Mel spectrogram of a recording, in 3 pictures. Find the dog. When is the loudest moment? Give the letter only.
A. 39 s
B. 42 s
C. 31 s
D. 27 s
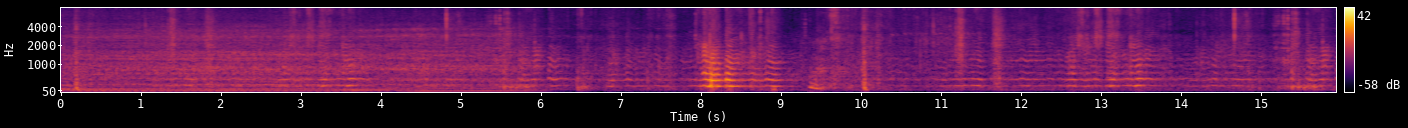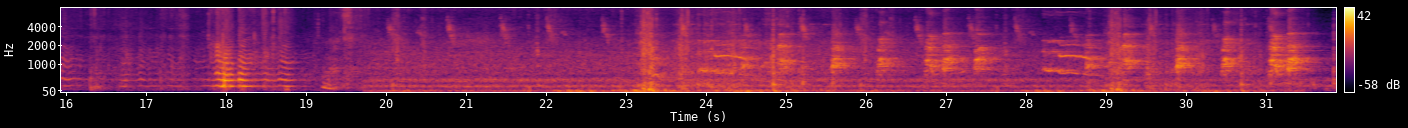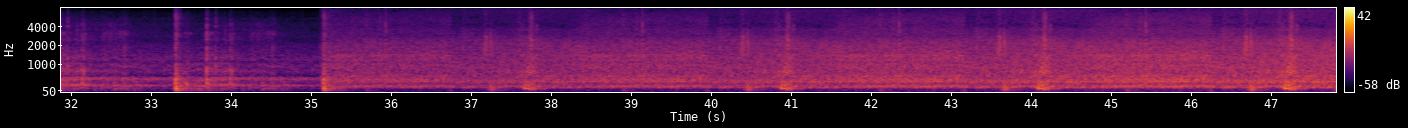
C.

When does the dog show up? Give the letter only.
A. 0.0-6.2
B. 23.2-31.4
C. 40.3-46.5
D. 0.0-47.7
B.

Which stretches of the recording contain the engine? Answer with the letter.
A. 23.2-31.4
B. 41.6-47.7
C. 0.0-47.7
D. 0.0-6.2
D.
